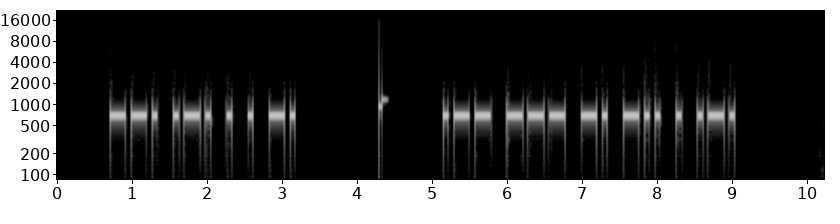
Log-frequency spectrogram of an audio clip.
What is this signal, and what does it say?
Morse code, heard as a keyed tone, about 17 wpm, 700 Hz. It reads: GREEN WONDER
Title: Sentences from Top 500 Words - New Word Drill - 17wpm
